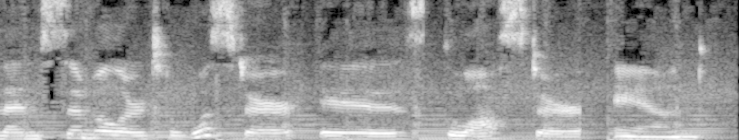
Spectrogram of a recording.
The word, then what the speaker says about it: Gloucester: And then similar to Worcester is Gloucester and Leicester. They both have that CES combination that Wooster does that you kind of just smoosh all together.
